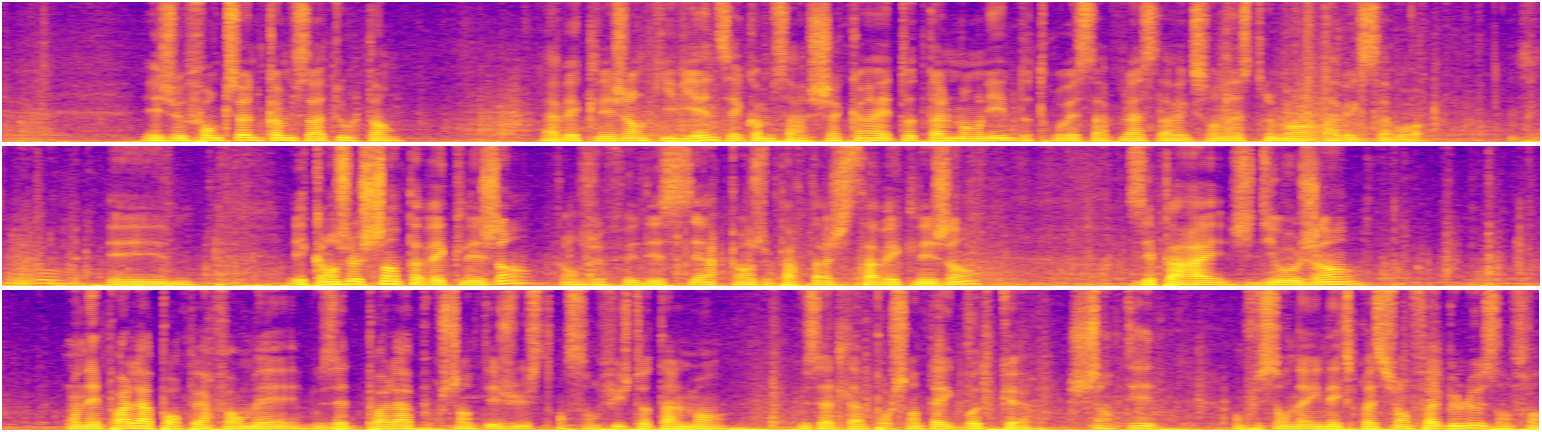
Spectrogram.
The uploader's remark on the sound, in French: En Direct Du Bhakti Om Festival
